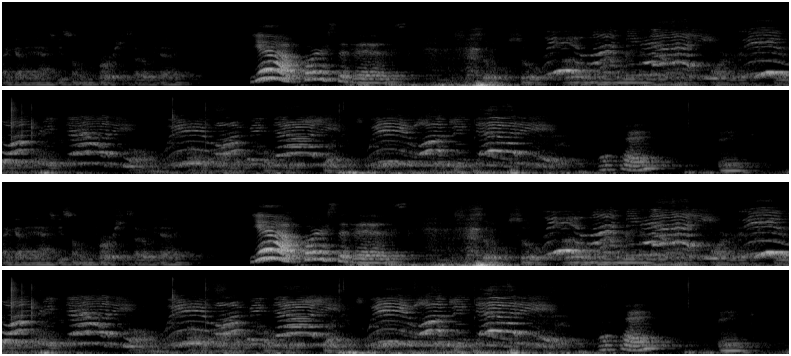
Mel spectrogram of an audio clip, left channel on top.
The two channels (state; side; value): quieter; left; 3.3 dB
